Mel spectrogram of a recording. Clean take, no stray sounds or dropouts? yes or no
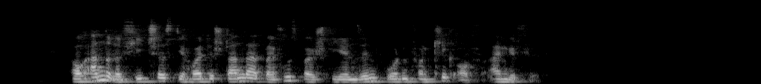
yes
